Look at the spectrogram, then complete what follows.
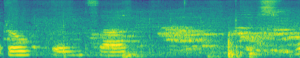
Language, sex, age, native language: Icelandic, female, 8, Icelandic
